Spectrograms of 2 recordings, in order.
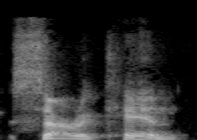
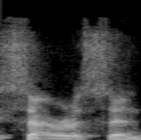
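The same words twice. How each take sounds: First: The c is said as a k sound. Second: The c is said as an s sound. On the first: This is the way it was originally said. "the letter C, was originally pronounced with a K" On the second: This is the later way of saying it. "you wouldn't say Saracen"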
